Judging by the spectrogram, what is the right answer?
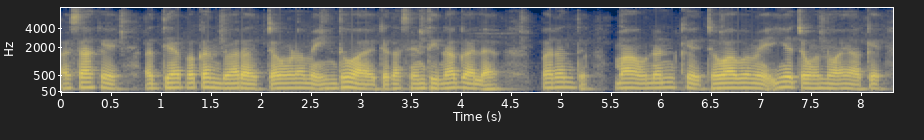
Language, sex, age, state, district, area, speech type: Sindhi, male, 18-30, Gujarat, Junagadh, rural, spontaneous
